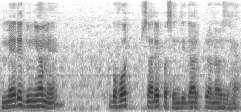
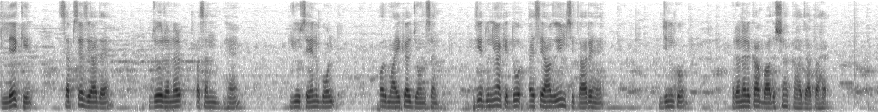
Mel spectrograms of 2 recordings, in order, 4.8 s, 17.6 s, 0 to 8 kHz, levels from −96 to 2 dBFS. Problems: background conversations at intervals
